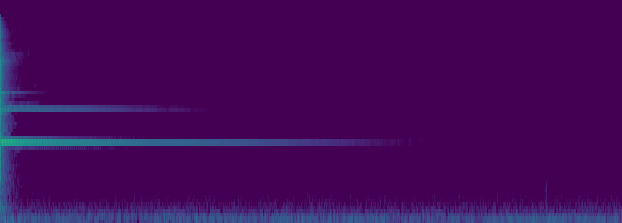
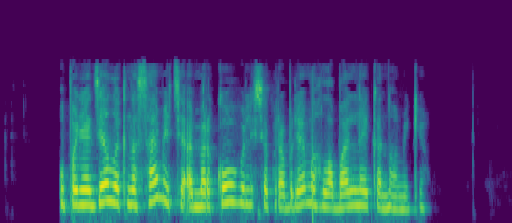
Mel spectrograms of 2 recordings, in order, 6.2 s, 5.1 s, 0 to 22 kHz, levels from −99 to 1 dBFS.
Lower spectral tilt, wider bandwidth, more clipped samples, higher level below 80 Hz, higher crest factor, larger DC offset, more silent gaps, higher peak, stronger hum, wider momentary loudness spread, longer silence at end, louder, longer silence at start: second, 1 dB/octave vs -5.5 dB/octave; first, 15.5 kHz vs 7.8 kHz; neither; second, -80 dBFS vs -58 dBFS; first, 34 dB vs 16 dB; neither; neither; second, -22 dBFS vs -2 dBFS; neither; first, 23 LU vs 11 LU; first, 3.9 s vs 0.9 s; second, -48 LUFS vs -16 LUFS; second, 0 s vs 0.6 s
